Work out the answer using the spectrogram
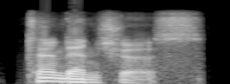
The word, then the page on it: tendentious: British English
